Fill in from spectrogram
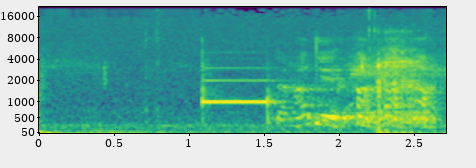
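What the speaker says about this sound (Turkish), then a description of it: "Gördüğünüz üzere bip sesi böyle ekleniyor." A single sharp electronic censor beep cuts in for about half a second, followed by a person talking.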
